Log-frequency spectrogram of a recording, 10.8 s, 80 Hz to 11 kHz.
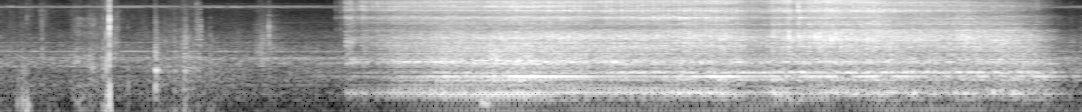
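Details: Steady, even hiss of a bowl gouge cutting very hard wood on a lathe at about 1000 rpm after the blank was trued symmetrical, no thump or wobble; normal running.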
